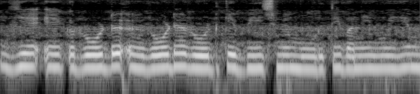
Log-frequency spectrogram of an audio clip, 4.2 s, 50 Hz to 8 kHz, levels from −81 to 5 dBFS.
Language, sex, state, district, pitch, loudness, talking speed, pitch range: Hindi, female, Uttar Pradesh, Gorakhpur, 205 Hz, -14 LUFS, 185 wpm, 200-210 Hz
